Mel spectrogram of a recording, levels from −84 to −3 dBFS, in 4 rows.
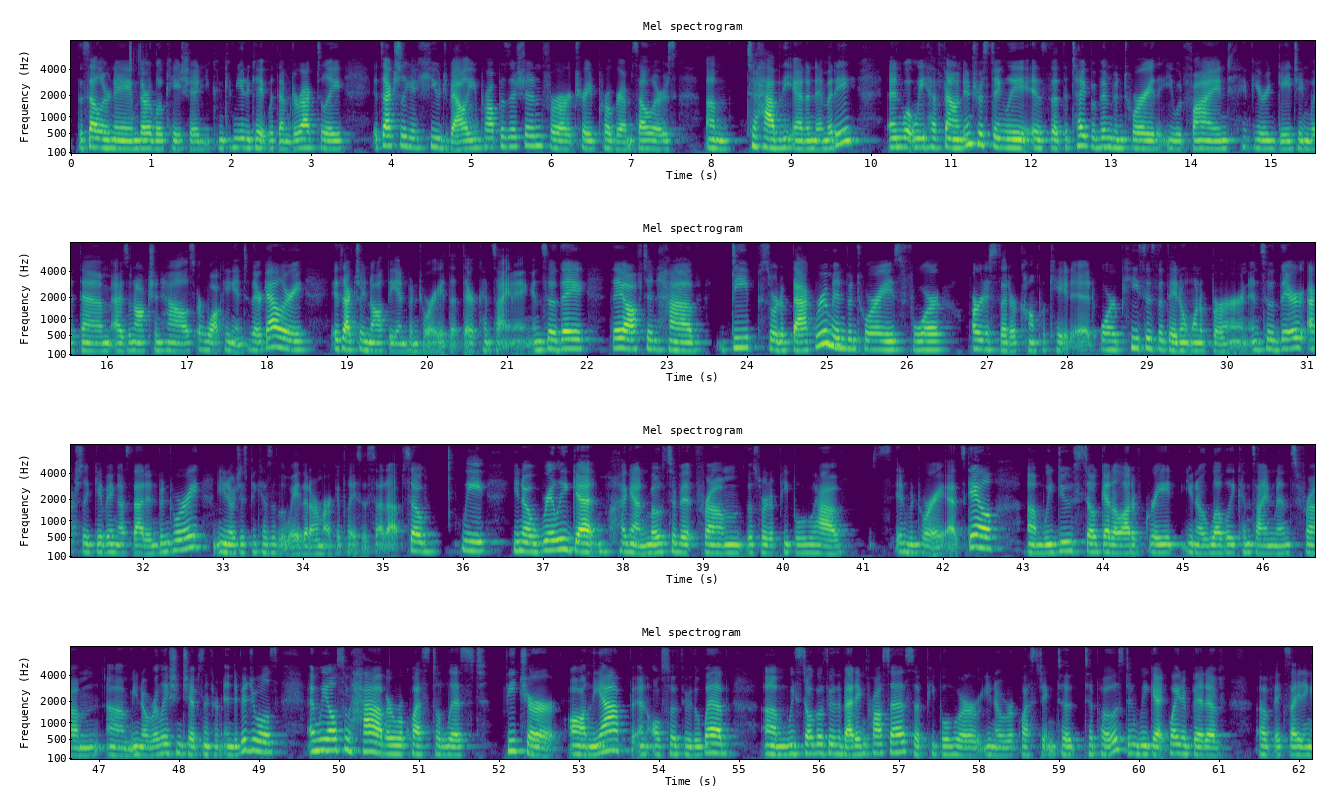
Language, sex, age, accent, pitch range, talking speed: English, female, 30-49, American, 165-190 Hz, 190 wpm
